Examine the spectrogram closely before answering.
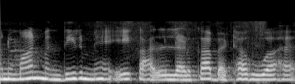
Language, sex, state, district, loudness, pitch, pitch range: Hindi, female, Jharkhand, Deoghar, -12 LUFS, 245 Hz, 225-255 Hz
